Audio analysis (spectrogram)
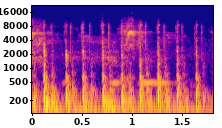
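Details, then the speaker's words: Removed front wheel bearing from an Audi A6 (C7) 3.0 TDI V6 Quattro, turned by hand. It gives rough, gritty clicking pulses about five times a second, confirming a worn wheel bearing. "Right, well, I'm pretty certain now it was the bearing. If you can hear that,"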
